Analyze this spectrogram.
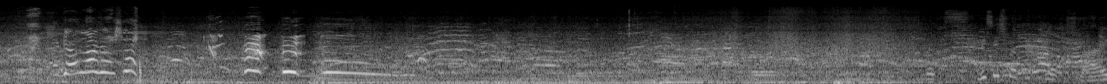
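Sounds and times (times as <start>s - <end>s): background chatter of voices: 0.0s - 11.0s
low rumble: 1.5s - 9.5s.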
